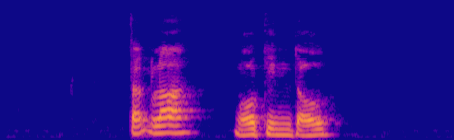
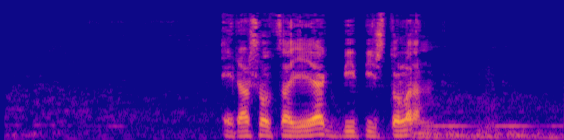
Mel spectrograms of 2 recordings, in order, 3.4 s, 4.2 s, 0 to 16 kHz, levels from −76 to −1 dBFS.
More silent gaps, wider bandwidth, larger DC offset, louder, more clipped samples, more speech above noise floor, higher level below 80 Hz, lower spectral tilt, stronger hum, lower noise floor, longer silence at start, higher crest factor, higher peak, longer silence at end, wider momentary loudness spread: neither; about the same, 11 kHz vs 11.5 kHz; neither; about the same, -24 LUFS vs -24 LUFS; neither; first, 51 dB vs 37 dB; second, -70 dBFS vs -54 dBFS; first, -8 dB/octave vs -3 dB/octave; neither; first, -74 dBFS vs -61 dBFS; second, 1 s vs 1.65 s; about the same, 18 dB vs 22 dB; about the same, -8 dBFS vs -6 dBFS; first, 0.9 s vs 0 s; second, 15 LU vs 20 LU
